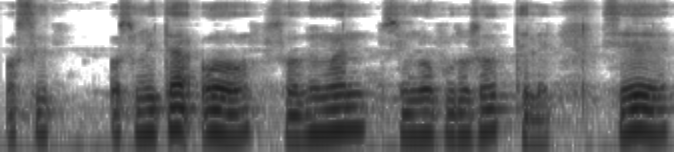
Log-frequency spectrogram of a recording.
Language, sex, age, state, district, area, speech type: Odia, male, 18-30, Odisha, Mayurbhanj, rural, spontaneous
